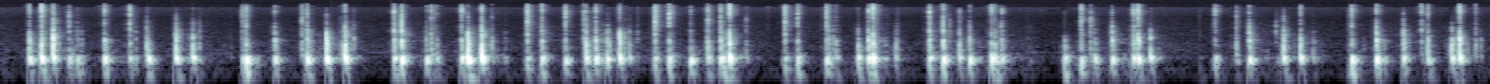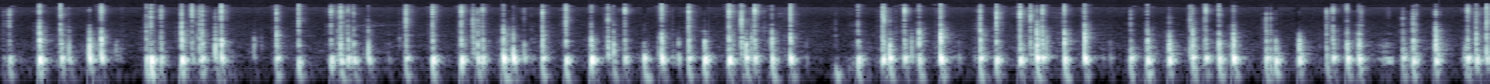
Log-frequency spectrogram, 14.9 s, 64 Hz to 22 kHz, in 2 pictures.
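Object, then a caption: Patent vinyl cube-shaped handbag. Long nails tap and scratch rapidly on the stitched colored squares across the front of a hollow, patent faux leather Rubik's cube handbag made of patent vinyl. Dense, dry clicking taps carry a hollow midrange tone around 390 Hz with a bright scratchy edge, arriving in quick bursts separated by brief pauses.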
